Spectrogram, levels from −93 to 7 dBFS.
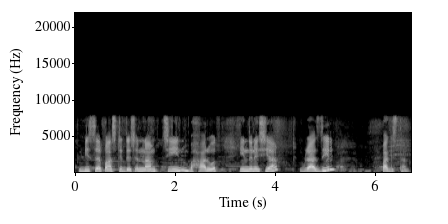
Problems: continuous background conversations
